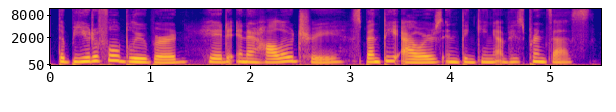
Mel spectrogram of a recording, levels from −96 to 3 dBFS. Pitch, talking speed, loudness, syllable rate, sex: 210 Hz, 185 wpm, -16 LUFS, 4.4 syllables/s, female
